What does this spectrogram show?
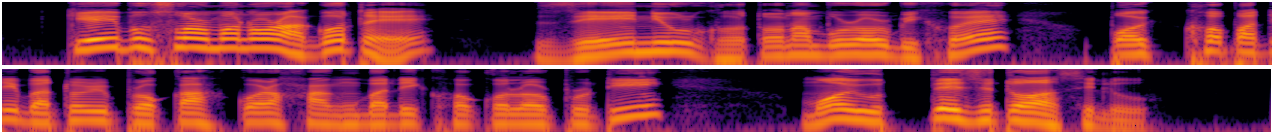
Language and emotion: Assamese, angry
